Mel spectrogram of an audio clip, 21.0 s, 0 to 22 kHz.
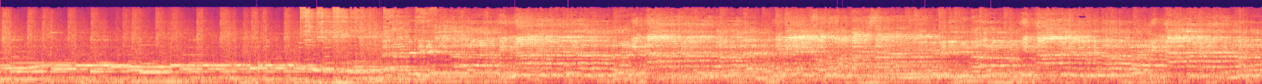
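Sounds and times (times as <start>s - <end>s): low musical accompaniment: 0.0s - 21.0s
group singing in harmony: 6.2s - 21.0s.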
